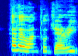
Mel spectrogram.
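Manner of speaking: put-on high, loud childlike greeting; squeaked, eager hello; squeaky little nephew. A narrator's reading. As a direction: pipe up like an excited little mouse. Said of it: "he squeaked".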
